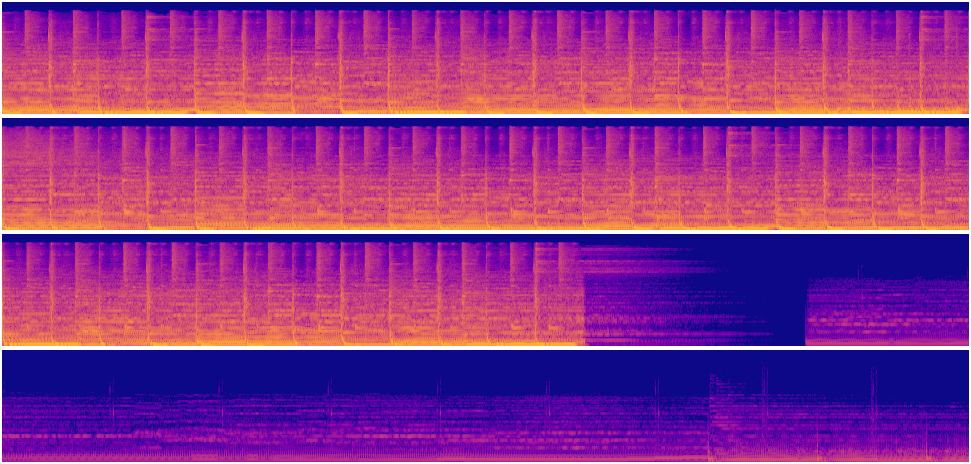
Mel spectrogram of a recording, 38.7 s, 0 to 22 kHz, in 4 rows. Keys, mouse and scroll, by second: 0.2 shift+click, 0.6 shift+click, 0.7 Tab, 0.8 a, 1.0 middle click, 1.4 Tab, 1.6 click, 2.1 click, 2.3 shift+click, 2.6 shift+click, 2.9 shift+click, 3.2 q, 3.6 click, 3.8 ctrl+z, 4.0 click, 5.3 shift+click, 5.4 Tab, 5.6-6.9 typing, 6.2 Tab, 6.3 Tab, 6.5 Tab, 6.6 Tab, 6.8 click, 7.2 Tab, 7.2 click, 7.3 click, 7.7 Tab, 7.8 Tab, 8.1 ctrl+click, 8.3 Tab, 8.4 Tab, 8.6 ctrl+click, 8.8 scroll down 1, 8.9 middle click, 9.1 Tab, 9.1 Tab, 9.3 shift+click, 9.4 Tab, 9.7 KP_1, 9.8 scroll up 1, 9.9 1, 10.0 click, 10.6 g, 11.3 middle click, 11.4 scroll down 4, 11.6 click, 11.7 click, 11.9 click, 12.0 shift+click, 12.1 z, 12.7 click, 13.0 Tab, 13.1 a, 13.2 shift+s, 13.3 Tab, 13.4 click, 13.7 right click, 14.0 click, 14.1 right click, 14.9 click, 15.1 right click, 15.8 click, 16.0-19.1 typing, 17.5 click, 18.0 middle click, 18.6 middle click, 19.0 click, 19.4 shift+click, 19.5 shift+click, 19.8 ctrl+p, 20.1 click, 20.2-21.6 typing, 20.8 scroll down 1, 21.5 click, 22.6 click, 22.9-25.9 typing, 23.4 ctrl+click, 25.4 click, 26.3 click, 27.4-28.9 drag, 29.1-32.2 typing, 33.4 click, 33.5 g, 34.6 ctrl+b, 35.1 click, 36.0 click, 36.4 z, 36.6 scroll up 1, 36.8-37.1 scroll down 1, 37.1 h, 37.8 g.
